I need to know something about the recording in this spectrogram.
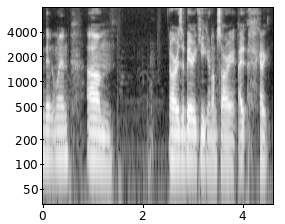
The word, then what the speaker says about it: Keoghan: Or is it Barry Keoghan? I'm sorry. I gotta pronounce that properly.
